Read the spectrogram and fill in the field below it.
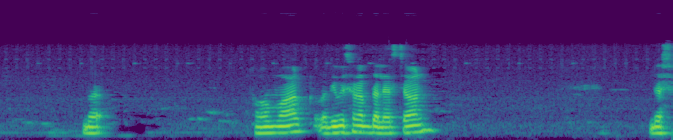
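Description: A man speaks calmly into a nearby microphone, in short bursts with pauses.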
